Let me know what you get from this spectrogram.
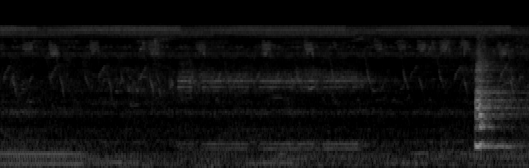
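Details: A sambar deer gives a single sharp, loud honk as an alarm call on Moyar road, Mudumalai Tiger Reserve, over steady insect hum and soft bird chirps.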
